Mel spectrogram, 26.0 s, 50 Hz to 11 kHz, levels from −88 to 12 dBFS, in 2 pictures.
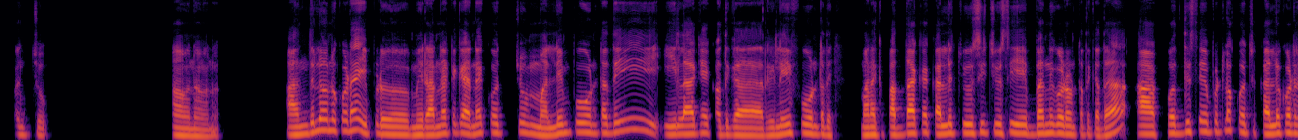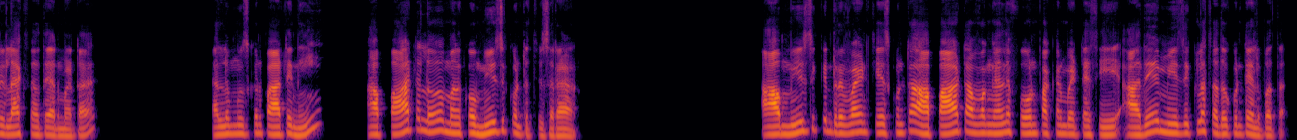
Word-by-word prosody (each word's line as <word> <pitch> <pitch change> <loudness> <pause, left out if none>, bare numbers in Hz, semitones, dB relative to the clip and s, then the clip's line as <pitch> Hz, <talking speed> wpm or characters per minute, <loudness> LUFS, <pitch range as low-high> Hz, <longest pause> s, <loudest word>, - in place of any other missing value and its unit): కొంచెం 135 -2 -11 1.3
అవునవును. 115 -3 -3 0.8
అందులోను 180 +9 -1
కూడా 205 +1 0
ఇప్పుడు 155 -2 -2 0.3
మీరన్నట్టుగానే 155 +3 +1
కొంచెం 170 +2 -7 0.2
మల్లింపు 160 +8 -1
ఉంటది 165 +3 -4 0.5
ఇలాగే 150 +3 +1
కొద్దిగా 135 -1 -1 0.3
రిలీఫు 155 +6 -2
ఉంటది. 140 -3 -5 0.3
మనకి 135 0 0
పద్దాకా 160 +6 +3
కళ్ళు 150 +2 +2
చూసి 165 +1 -1
చూసి 165 +1 -3 0.2
ఇబ్బంది 160 +3 0
కూడా 150 -2 +3
ఉంటది 135 -1 -11
కదా! 125 +2 +1 0.3
ఆ - - +6 0.2
కొద్దిసేపట్లో 185 +4 -3
కొంచెం 170 -2 -6
కళ్ళు 150 +2 +2
కూడా 170 - +1
రిలాక్స్ 145 0 0
అవుతాయన్నమాట. 120 -4 -2 1.3
కళ్ళు 140 +3 0
మూసుకొని 155 +1 -4
పాటిని. 140 0 +4 0.7
ఆ - - +8 0.2
పాటలో 200 +4 +3 0.2
మనకో 165 0 +1
మ్యూజికుంటది 170 -8 -2
చూసారా? 120 0 0 2.0
ఆ - - +11 0.2
మ్యూజిక్‌ని 195 +3 -2
రివైండ్ 175 +3 +2
చేసుకుంటూ 165 +3 -3
ఆ - - +9
పాట 160 +5 +8
అవ్వంగానే 165 +2 +1
ఫోను 160 0 0
పక్కన 155 0 -2
పెట్టేసి 140 -1 -3 0.3
అదే 155 +7 +2
మ్యూజిక్‌లో 165 +4 -1
చదువుకుంటూ 150 0 -2
ఎళ్ళిపోతా. 125 -1 -4
155 Hz, 120 wpm, -23 LUFS, 140-170 Hz, 2.0 s, ఆ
